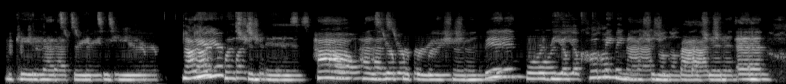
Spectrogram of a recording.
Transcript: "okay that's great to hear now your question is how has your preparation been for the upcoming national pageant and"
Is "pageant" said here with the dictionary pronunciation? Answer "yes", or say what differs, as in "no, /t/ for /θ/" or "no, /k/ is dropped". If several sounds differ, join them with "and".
no, /t/ is dropped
